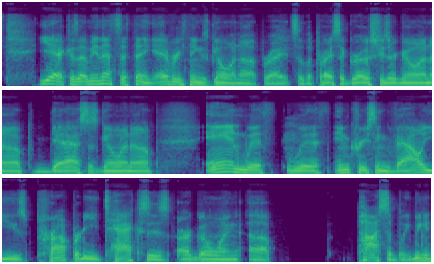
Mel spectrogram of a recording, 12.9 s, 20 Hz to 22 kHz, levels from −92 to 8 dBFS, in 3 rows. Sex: male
